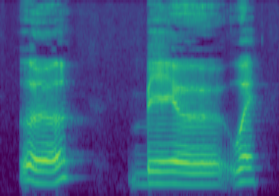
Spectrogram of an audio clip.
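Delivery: very loud talk, yawned through. Just woken up, explaining to viewers who does the drafts, yawning. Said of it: "je viens de me réveiller. Vous connaissez, hein, je fais mes vidéos au réveil, donc euh, je baille souvent".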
